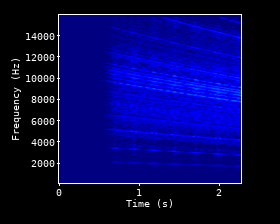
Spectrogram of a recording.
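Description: Near silence: dead silence for the first half second, then a faint high hiss with a few faint steady tones.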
